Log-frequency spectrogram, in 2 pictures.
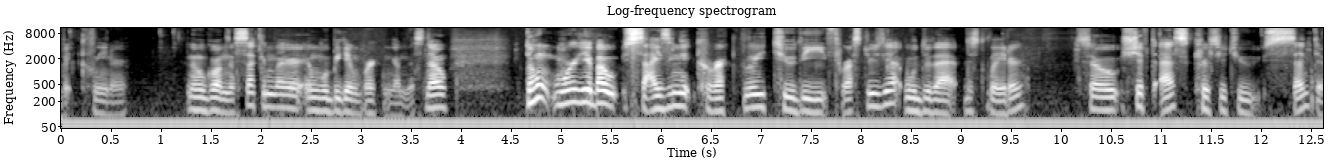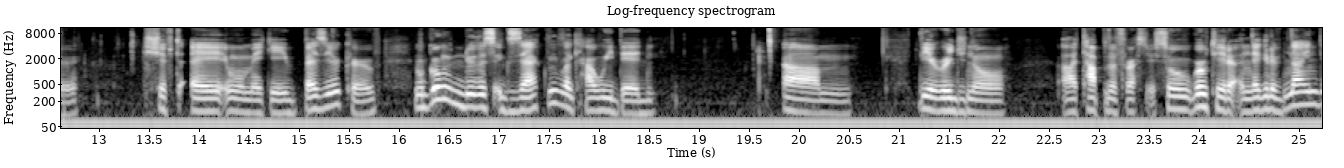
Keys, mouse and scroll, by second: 0.2-3.0 drag, 1.9-3.5 middle drag, 6.9-9.4 middle drag, 8.7 KP_7, 9.5-11.7 middle drag, 10.9 shift+s, 12.7-14.7 middle drag, 13.5 shift+a, 19.7 r.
